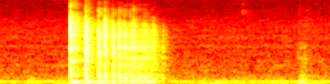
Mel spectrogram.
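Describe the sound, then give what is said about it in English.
Dice are rolled for a precision roll, landing on an eight, clattering across a hard surface in a quick burst of rattling clicks, settling after under a second, followed by one faint tap. No voices. “Um, I'm gonna have you give me a precision roll for trying to find these objects.”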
